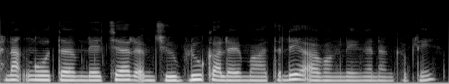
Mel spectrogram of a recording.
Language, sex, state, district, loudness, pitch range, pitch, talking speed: Wancho, female, Arunachal Pradesh, Longding, -15 LUFS, 180-205 Hz, 190 Hz, 175 wpm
